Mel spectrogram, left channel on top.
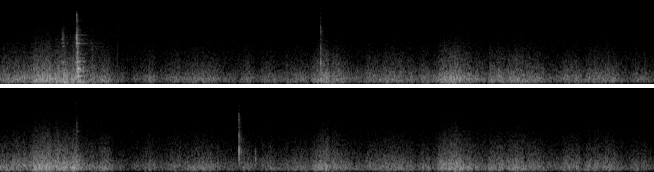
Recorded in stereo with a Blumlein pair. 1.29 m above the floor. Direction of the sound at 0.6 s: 50° left.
